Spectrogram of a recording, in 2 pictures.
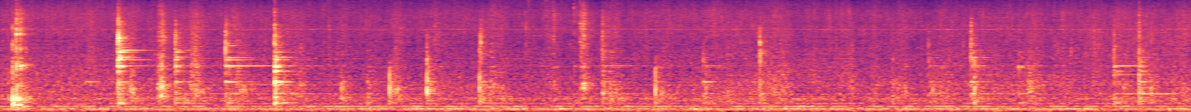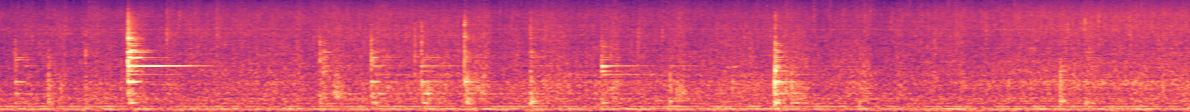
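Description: Ground beef and bitter gourd sizzling in a nonstick wok as it is stirred, with wooden spatulas scraping and knocking against the pan in irregular clicks. The sharpest knock, about halfway through, rings briefly.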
